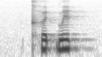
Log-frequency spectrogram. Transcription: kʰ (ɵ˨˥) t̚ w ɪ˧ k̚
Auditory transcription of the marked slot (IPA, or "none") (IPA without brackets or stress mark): ɵ˨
